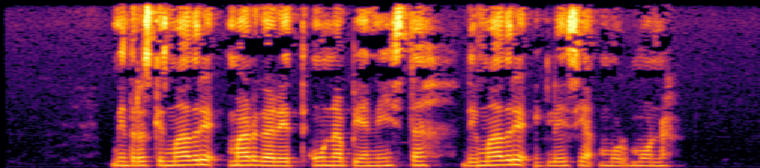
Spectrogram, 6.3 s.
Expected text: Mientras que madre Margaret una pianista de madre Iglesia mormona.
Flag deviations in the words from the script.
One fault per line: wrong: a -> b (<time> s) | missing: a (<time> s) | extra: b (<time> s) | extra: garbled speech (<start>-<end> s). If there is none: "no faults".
no faults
